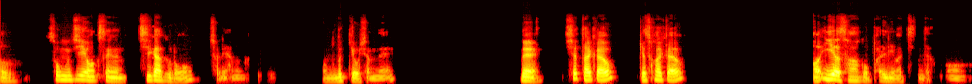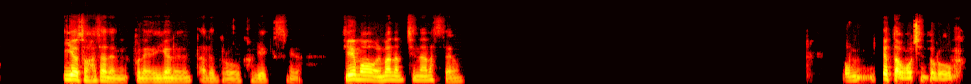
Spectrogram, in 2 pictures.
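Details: Adult male lecturer; normal speech.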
